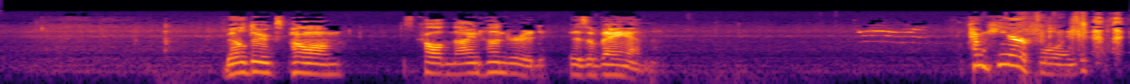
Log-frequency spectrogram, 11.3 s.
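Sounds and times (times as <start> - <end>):
low rumble: 0.0 - 11.2
speech: 1.6 - 3.5, 4.1 - 6.6, 9.9 - 11.1
cat meowing: 8.5 - 9.5
laughter: 10.1 - 11.2.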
